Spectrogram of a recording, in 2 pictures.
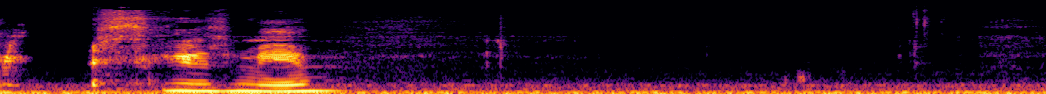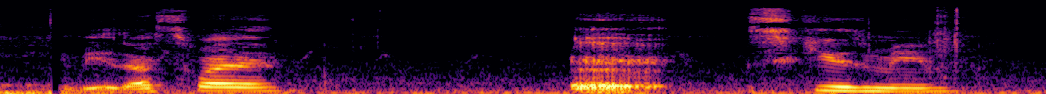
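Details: Slowed-down slow-motion compilation of a young Black woman burping: several deep, drawn-out, rumbling belches in a quiet room, sounding lower and longer from the slowing; ordinary burping.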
